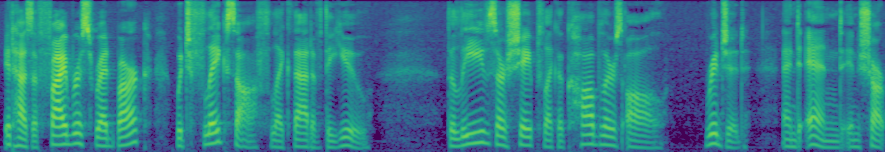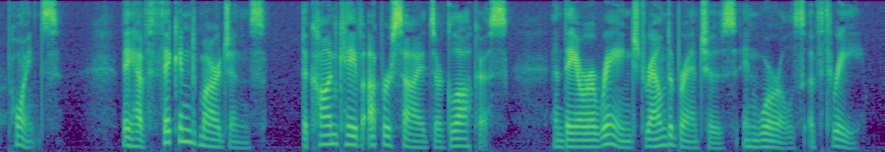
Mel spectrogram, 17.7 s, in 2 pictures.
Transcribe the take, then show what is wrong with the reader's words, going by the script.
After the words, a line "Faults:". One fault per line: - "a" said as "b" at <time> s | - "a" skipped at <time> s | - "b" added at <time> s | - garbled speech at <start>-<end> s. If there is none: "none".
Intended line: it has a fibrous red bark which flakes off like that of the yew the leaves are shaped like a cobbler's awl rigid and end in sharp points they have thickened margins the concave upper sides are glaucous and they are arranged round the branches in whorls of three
it has a fibrous red bark which flakes off like that of the yew the leaves are shaped like a cobbler's awl rigid and end in sharp points they have thickened margins the concave upper sides are glaucous and they are arranged round the branches in whorls of three
Faults:
none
